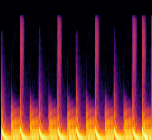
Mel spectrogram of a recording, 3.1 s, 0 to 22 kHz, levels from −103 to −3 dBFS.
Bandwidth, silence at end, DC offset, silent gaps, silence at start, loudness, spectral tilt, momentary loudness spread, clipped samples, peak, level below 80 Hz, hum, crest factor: 8.4 kHz; 0 s; 0.7%; none; 0.05 s; -17 LUFS; -10 dB/octave; 1 LU; under 0.1%; -4 dBFS; -16 dBFS; none; 12 dB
